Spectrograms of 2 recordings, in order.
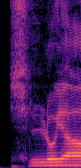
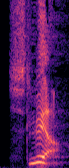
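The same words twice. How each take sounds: First: The name is called softly and gently. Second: The name is called sharply and short.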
